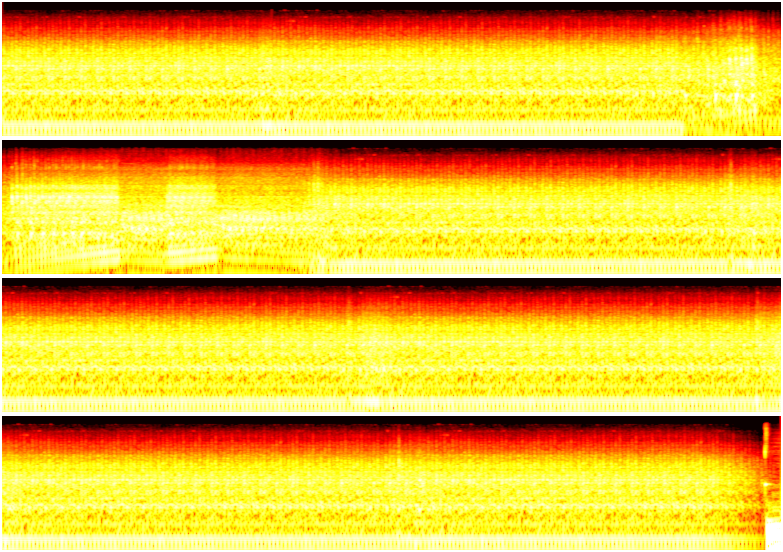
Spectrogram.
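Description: Single-cylinder diesel engine running steadily at idle with an even knocking beat, briefly interrupted by a few seconds of different clatter about seven seconds in.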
